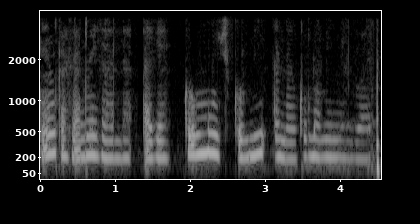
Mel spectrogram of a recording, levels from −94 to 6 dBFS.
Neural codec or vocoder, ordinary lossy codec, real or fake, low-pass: vocoder, 22.05 kHz, 80 mel bands, WaveNeXt; AAC, 24 kbps; fake; 3.6 kHz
